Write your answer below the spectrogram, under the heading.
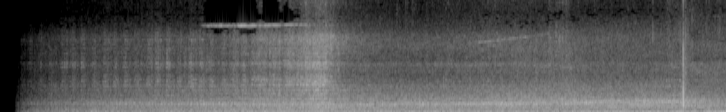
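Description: Steady road traffic and engine noise that fades in over the first second, with a single sharp click near the end.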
